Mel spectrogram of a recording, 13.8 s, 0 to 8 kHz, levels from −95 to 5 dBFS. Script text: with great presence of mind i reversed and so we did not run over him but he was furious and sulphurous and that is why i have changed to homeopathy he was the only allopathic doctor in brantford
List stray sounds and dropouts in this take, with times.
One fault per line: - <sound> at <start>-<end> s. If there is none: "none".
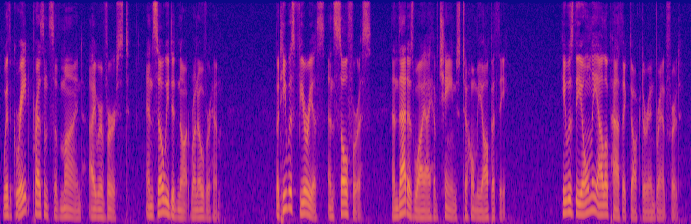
none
